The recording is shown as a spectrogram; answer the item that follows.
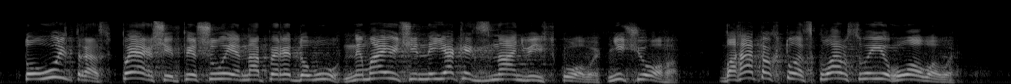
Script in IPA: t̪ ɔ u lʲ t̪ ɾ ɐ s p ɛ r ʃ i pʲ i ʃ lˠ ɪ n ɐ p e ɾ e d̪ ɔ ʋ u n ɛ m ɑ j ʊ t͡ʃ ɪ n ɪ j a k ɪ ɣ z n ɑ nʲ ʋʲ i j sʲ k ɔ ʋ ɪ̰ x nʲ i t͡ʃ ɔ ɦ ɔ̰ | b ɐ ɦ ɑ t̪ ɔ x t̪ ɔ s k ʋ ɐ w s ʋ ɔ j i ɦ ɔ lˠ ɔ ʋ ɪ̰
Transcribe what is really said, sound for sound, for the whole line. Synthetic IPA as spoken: t̪ ɔ u lʲ t̪ ɾ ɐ s p ɛ r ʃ i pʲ i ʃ lˠ ɪ n ɐ p e ɾ e d̪ ɔ ʋ u n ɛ m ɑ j ʊ t͡ʃ ɪ n ɪ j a k ɪ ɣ z n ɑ nʲ ʋʲ i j sʲ k ɔ ʋ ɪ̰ x nʲ i t͡ʃ ɔ ɦ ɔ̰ | b ɐ ɦ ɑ t̪ ɔ x t̪ ɔ s k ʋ ɑ w s ʋ ɔ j i ɦ ɔ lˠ ɔ ʋ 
